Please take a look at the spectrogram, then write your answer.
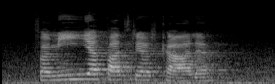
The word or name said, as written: patriarcale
